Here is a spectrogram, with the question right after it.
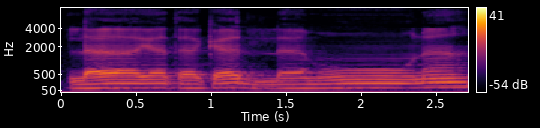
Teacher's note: یہ واو ساکن ہے، اس سے پہلے پیش ہے تو یہ واو مدہ ہے، اس کو ہم تھوڑا سا کھینچیں گے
